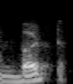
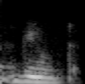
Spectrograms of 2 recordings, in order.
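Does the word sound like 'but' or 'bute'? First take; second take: but; bute. First: It is said to rhyme with 'cut'. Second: It is said to rhyme with 'cute'. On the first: The speaker calls it wrong. "we should not pronounce as a but" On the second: The speaker calls it right. "is a bute"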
